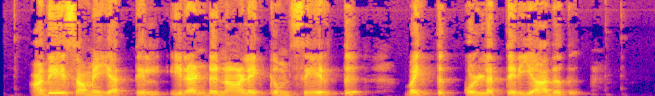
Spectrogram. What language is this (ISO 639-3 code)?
tam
